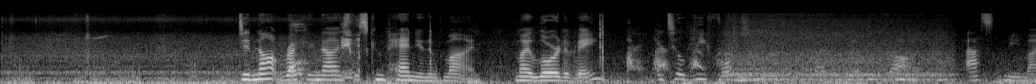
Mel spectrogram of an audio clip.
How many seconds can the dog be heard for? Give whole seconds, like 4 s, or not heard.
2 s.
